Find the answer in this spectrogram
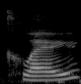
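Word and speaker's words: Clae: Those shoes have been identified as, I believe it's pronounced Clay. It's C-L-A-E.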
